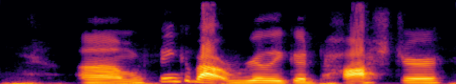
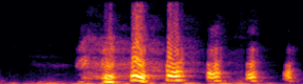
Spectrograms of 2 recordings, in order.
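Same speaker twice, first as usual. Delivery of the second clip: breathless laugh; 12 semitones higher, 5 dB louder than usual. Real, not acted. Laughing at being winded.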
